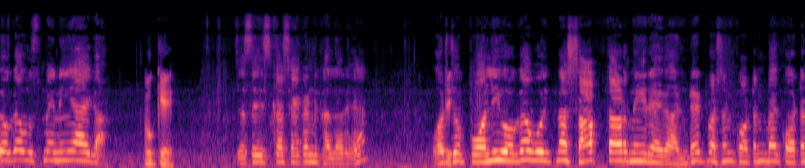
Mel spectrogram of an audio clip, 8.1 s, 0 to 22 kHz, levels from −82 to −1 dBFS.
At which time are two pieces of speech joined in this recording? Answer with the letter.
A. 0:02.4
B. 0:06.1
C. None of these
C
